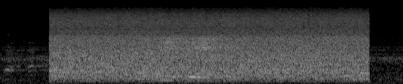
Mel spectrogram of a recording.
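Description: Rushing water in a spa pool, a loud, steady, even noise that starts suddenly about half a second in and cuts off abruptly near the end.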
